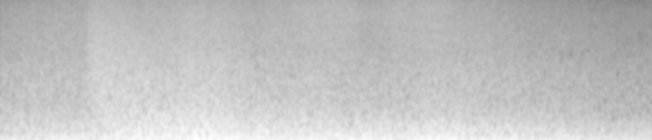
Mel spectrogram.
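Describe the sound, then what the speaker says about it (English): Ocean surf and tidal water rolling in a steady, broad roar, loud and continuous with a slight swell near the middle, with no voices. "The first tides were mountains of water,"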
